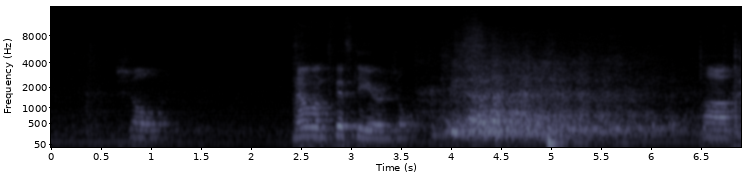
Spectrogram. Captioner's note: audience laughs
